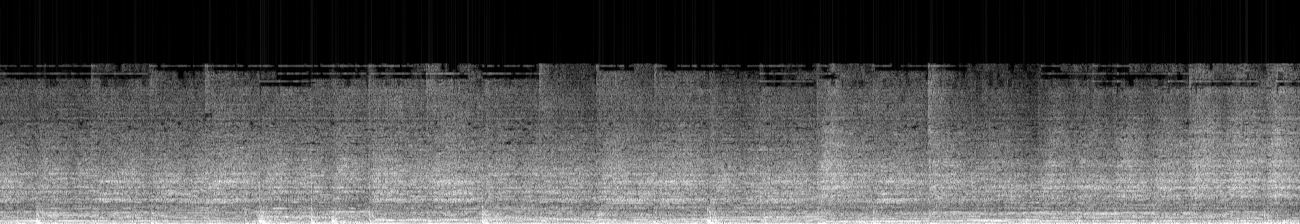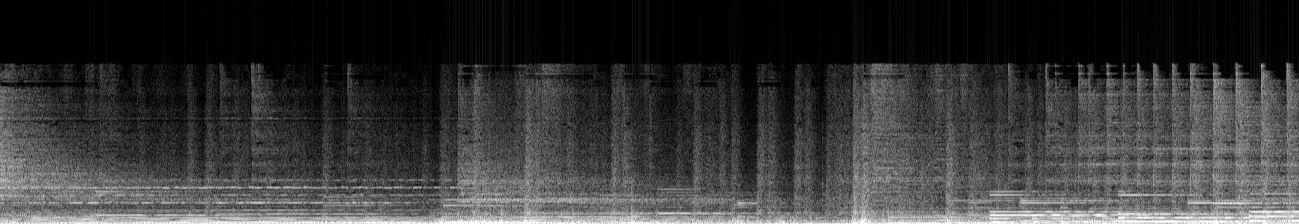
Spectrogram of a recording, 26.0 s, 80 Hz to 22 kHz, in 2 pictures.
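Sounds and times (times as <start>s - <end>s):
violin: 0.0s - 20.5s
bass guitar: 0.0s - 25.9s
drum kit with cymbals: 0.0s - 25.9s
electric guitar: 0.0s - 25.9s.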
